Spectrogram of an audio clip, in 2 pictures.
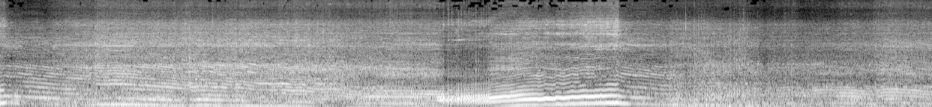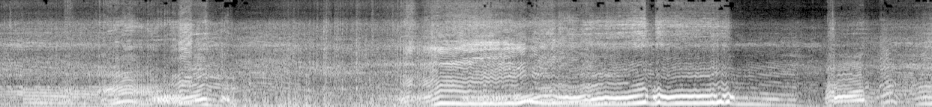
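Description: Dirt bike engine running hard on a dirt track, heard from on the bike. Its pitch climbs and falls again and again, with the strongest climbs about a third of the way in and again in the last third.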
